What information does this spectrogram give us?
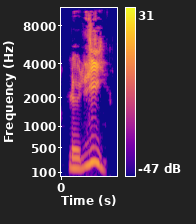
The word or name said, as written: lit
